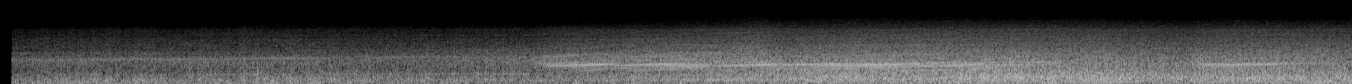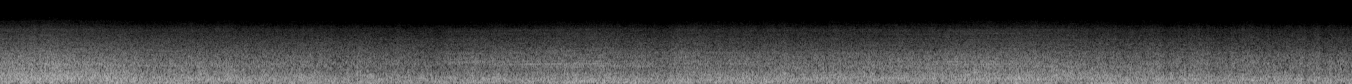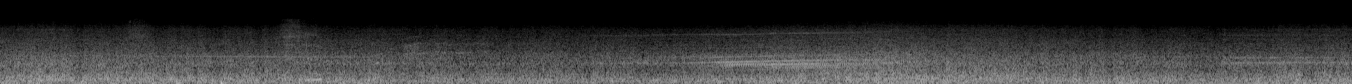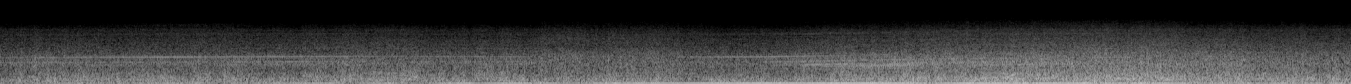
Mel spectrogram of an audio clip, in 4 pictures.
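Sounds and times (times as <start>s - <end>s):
wind rush over microphone: 0.1s - 54.0s
motorcycle engine accelerating: 1.2s - 27.5s.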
